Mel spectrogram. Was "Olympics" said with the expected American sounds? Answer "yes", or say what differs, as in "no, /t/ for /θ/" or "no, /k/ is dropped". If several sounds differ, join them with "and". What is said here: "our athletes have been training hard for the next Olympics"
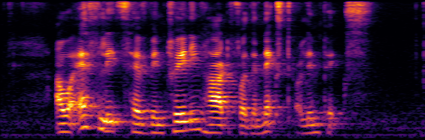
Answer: yes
